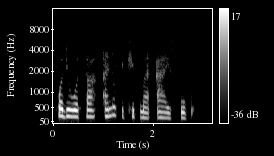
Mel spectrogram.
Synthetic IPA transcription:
fɔdiwɔtʰaʔaɪnofikʰip̚maɪaɪzop̚n̩

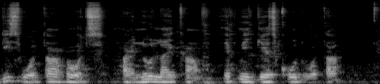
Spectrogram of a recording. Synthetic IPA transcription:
diswɔtaɦɔtsaɪnolaɪkʰãmhɛpmiɡɛtkʰoldwɔta

